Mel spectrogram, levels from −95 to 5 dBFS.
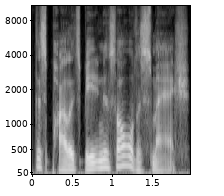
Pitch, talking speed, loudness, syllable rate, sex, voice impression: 120 Hz, 210 wpm, -15 LUFS, 4.8 syllables/s, male, masculine, very adult-like, slightly thick, slightly refreshing, sincere, slightly kind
